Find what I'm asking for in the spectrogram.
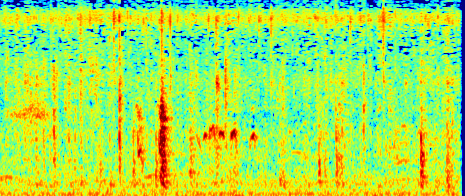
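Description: A flock of desi and Chinese ducks eats feed of paddy and broken maize, with faint scattered quacks and soft calls over a quiet background.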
